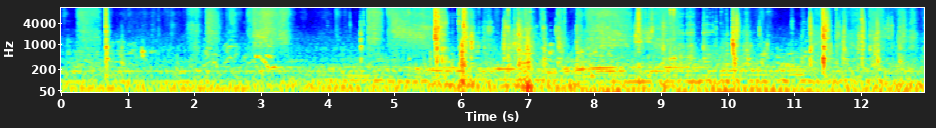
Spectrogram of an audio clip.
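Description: Plastic clicks, knocks and scraping from a Brother DCP-T710W inkjet printer's housing as it is unscrewed and pulled apart by hand. A steady low hum runs underneath.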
